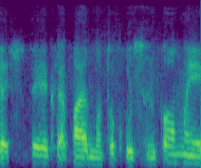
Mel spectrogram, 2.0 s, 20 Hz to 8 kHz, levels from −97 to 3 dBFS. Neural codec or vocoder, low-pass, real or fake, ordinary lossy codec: codec, 24 kHz, 3 kbps, HILCodec; 7.2 kHz; fake; Opus, 64 kbps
